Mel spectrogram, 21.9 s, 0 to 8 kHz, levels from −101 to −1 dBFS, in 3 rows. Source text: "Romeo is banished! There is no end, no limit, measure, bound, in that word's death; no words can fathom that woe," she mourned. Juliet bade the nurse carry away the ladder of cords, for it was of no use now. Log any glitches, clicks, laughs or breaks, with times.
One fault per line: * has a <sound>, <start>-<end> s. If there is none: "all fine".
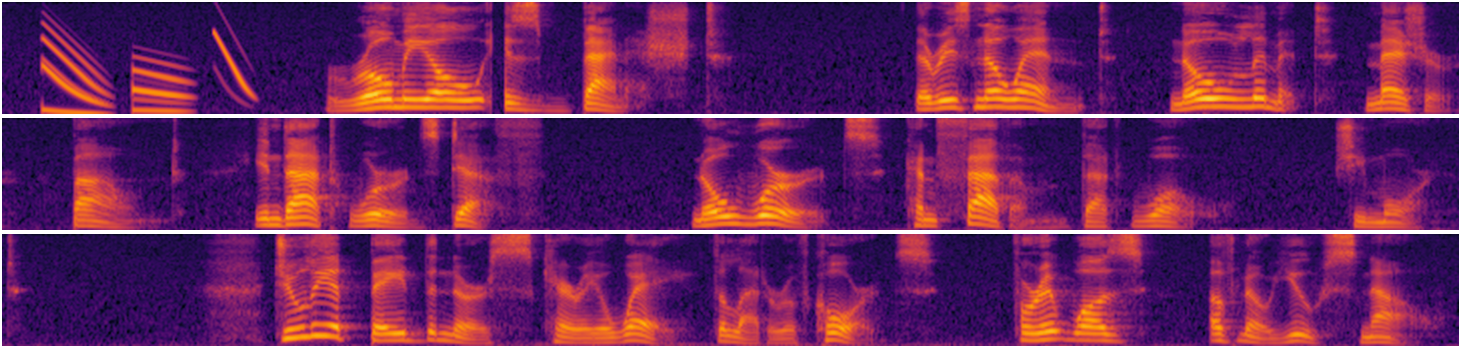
* has a chirp, 0.2-1.3 s
* has a dropout, 2.5-2.5 s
